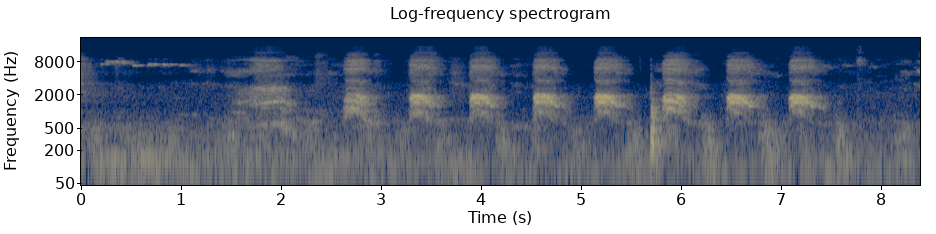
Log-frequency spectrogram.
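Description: A bird calling, a run of about eight short, evenly spaced calls, well above the quiet background.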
